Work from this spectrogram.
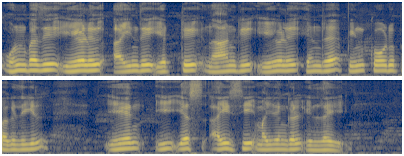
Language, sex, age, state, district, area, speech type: Tamil, male, 45-60, Tamil Nadu, Coimbatore, rural, read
